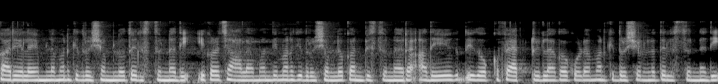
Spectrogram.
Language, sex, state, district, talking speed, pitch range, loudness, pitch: Telugu, female, Andhra Pradesh, Anantapur, 150 wpm, 195-205 Hz, -13 LUFS, 200 Hz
